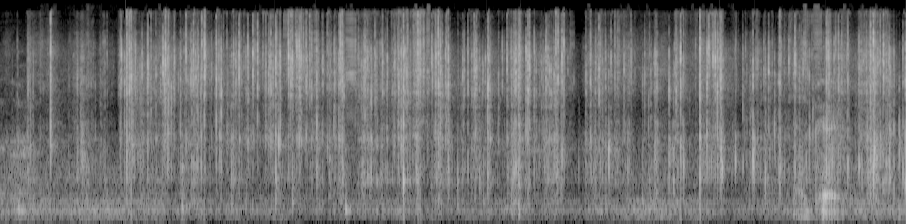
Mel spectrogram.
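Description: Crinkly plastic wrapper of a Prophecy trading card pack being torn and crumpled open, a steady close-up crackling and rustling that runs unbroken for several seconds.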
